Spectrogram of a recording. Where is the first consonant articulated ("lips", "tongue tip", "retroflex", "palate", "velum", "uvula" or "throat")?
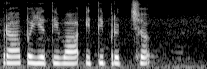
lips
